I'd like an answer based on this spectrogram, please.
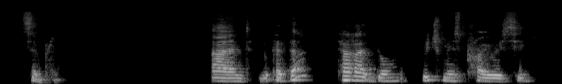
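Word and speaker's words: تقدّم: In fact, what we do here, we are pronouncing twice D, twice L, and twice S. But we write just one of them.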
